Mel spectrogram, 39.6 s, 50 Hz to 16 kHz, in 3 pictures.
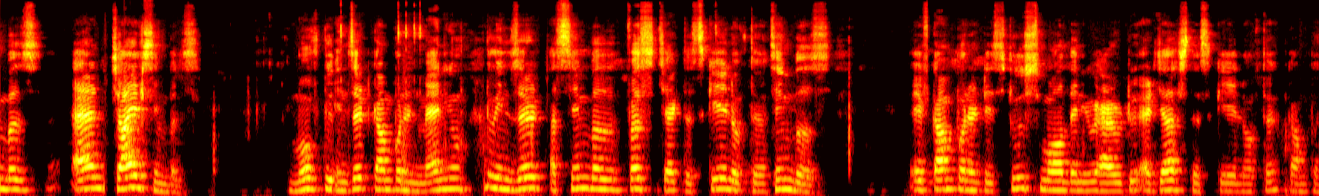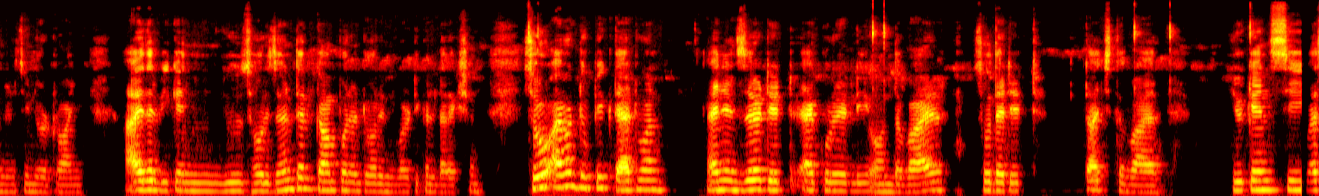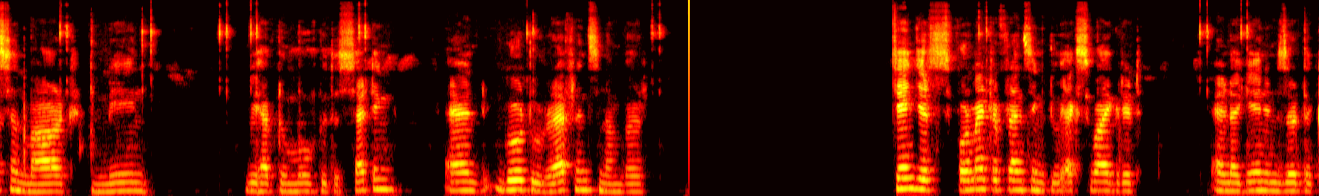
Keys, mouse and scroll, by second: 2.0 click, 6.8-8.5 drag, 9.3 click, 18.5 click, 19.3 scroll up 1, 21.2 scroll up 1, 21.9 click, 24.5-27.0 drag, 27.8 right click, 28.6 click, 36.2 click, 37.8-38.4 typing, 38.4 click.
